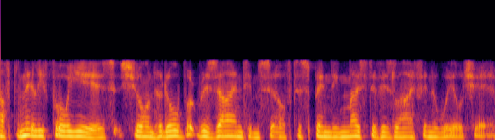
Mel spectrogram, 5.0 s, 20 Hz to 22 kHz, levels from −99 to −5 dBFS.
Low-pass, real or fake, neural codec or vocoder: 3.6 kHz; real; none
